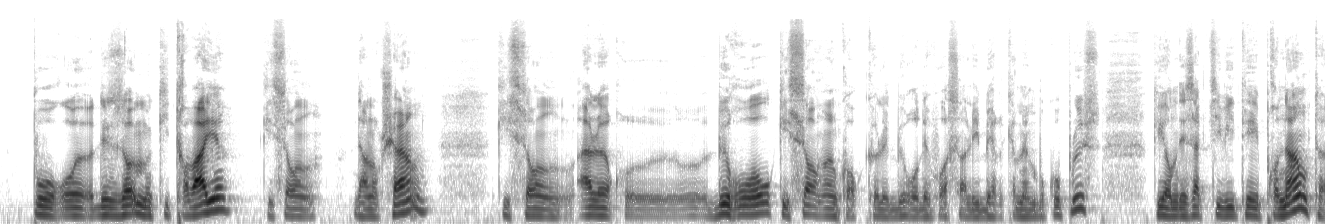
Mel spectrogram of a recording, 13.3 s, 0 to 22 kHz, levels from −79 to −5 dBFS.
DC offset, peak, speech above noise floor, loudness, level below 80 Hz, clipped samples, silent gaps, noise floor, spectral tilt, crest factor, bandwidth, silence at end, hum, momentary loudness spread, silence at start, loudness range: under 0.1%; -2 dBFS; 27 dB; -25 LUFS; -56 dBFS; under 0.1%; none; -52 dBFS; -6 dB/octave; 24 dB; 16.5 kHz; 0 s; none; 17 LU; 0.35 s; 8 LU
